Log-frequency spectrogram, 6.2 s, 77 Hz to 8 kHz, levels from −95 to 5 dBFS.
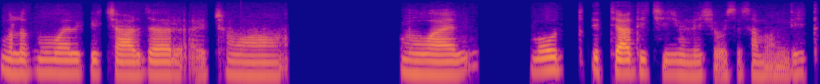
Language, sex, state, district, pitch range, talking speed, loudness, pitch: Maithili, male, Bihar, Saharsa, 130-145 Hz, 125 wpm, -28 LUFS, 135 Hz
